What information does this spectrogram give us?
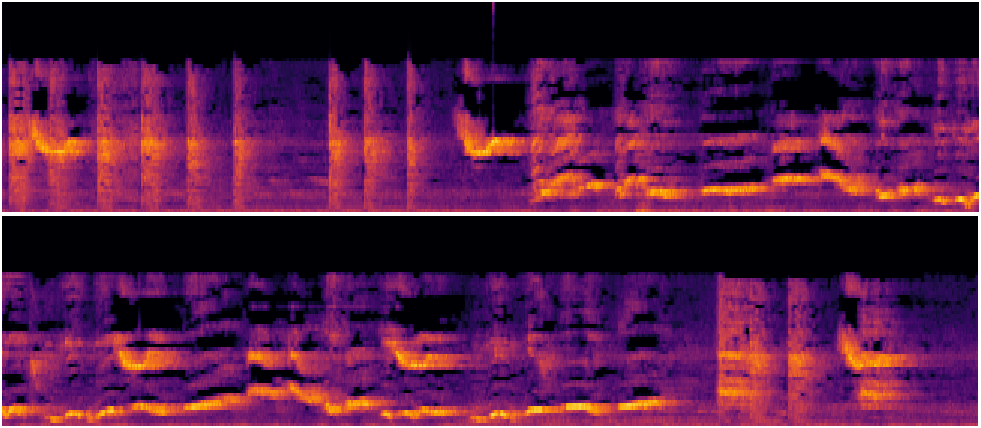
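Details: White-rumped shama master song, meant to spur other birds into song: sharp high ticking notes at first, then a long flowing series of looping whistled phrases rising and falling, ending in more dry clicks.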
